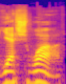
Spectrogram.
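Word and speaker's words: Yeshua (ישוע): And so Yeshu is obviously is actually meaning Yeshua, which is the Hebrew way of pronouncing Jesus.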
